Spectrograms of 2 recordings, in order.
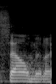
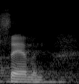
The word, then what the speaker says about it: Salmon: It is pronounced Salmon, I double-checked, it's not Salmon.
